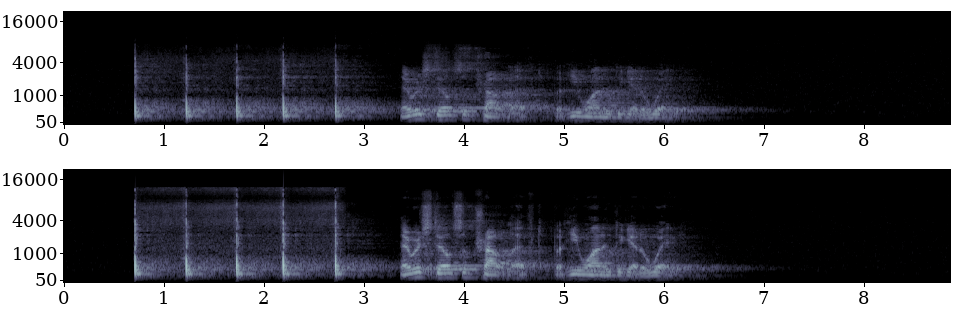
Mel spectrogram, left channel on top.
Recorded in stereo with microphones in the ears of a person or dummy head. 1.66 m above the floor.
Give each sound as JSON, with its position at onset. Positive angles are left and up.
{"t": 0.7, "sound": "tapping", "side_deg": -55, "distance_m": 0.7}
{"t": 3.4, "sound": "a man speaking", "side_deg": -60, "distance_m": 1.9}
